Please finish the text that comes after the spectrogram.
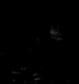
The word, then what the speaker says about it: coalition: Coalition. Very nice. Evaluate. Tremendous. Production. Coalition. Good. Yeah, you remember that with these words that end in shun, the stress is on the one before shun.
